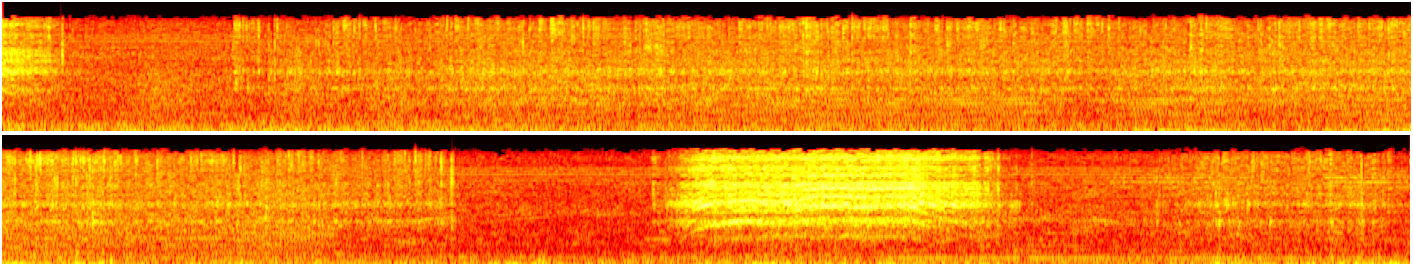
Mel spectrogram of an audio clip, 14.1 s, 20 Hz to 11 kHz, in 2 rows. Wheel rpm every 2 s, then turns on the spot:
10, 10, 20, 20, 20, 80, 10.
0-10 12-14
